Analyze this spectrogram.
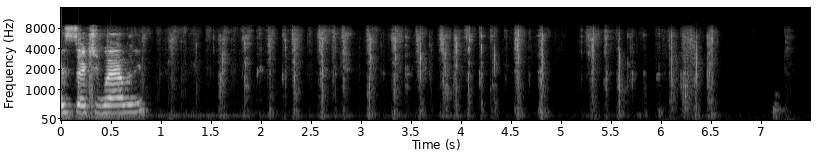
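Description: Paper crinkles and rustles in a woman's hands.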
